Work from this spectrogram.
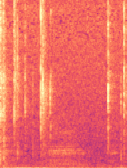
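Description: Faint clicks of typing on a computer keyboard come in a few short bursts, quiet and close by, while a trading platform is in use.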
